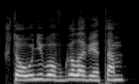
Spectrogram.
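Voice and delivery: mother's worried warning. A narrator's reading. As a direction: plead with husband not to go. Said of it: "предупредила мать отца".

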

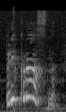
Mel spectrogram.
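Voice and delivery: very high, loud, merry cry; merry exclamation. A narrator's reading. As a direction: exclaim it cheerfully, voice leaping up. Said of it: "весело воскликнул великий князь". (весело восклицая)

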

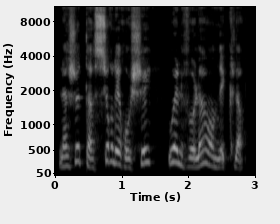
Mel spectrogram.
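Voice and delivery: usual speaking voice

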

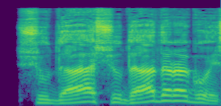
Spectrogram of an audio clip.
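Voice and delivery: lively host's welcome; genial journalist greeting a friend. A narrator's reading. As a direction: beckon a dear friend in heartily. Beauchamp greets his visiting friend.

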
